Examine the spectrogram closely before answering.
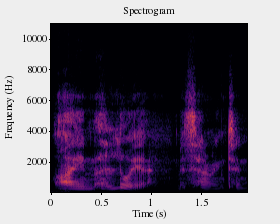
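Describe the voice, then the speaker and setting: A man's voice: mid-range voice, normal speed, gravelly, pushed and bright, highs cut off. A man playing a courteous, evasive older family solicitor in an audio drama, speaking formally and a little hesitantly. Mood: formal, delicate. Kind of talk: naturalistic audio drama acting.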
